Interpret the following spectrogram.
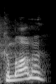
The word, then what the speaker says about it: Kamala: I've heard people say Kamala. It's Kamala. Kamala is from around the way. So how do you say it? Kamala. That's a fact. Yeah. Okay. Kamala. around the way. Kamala. Whatever. Potato. It's all the same. It's not. But It's not.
